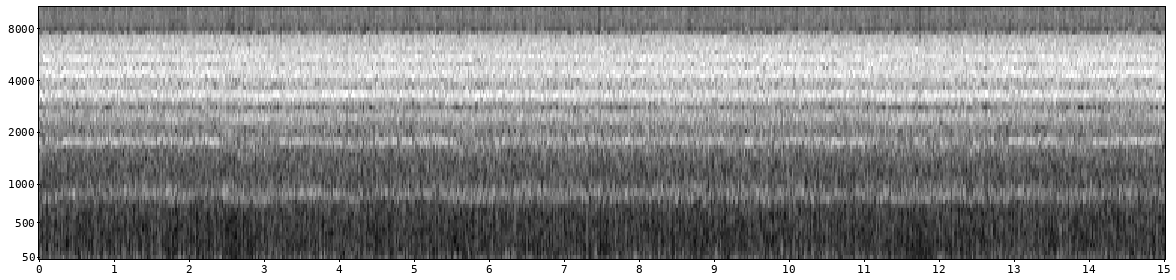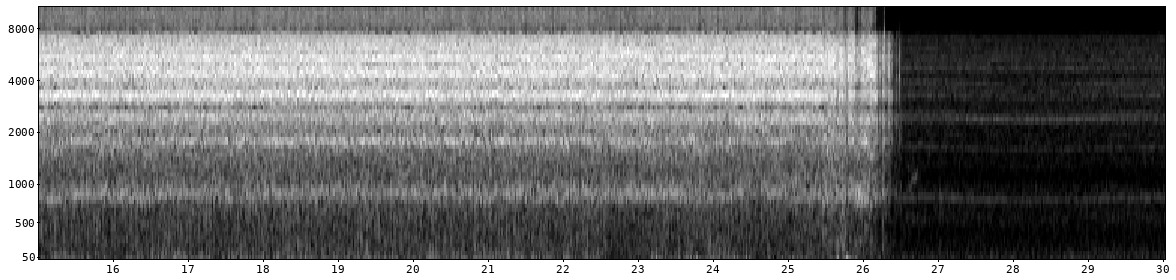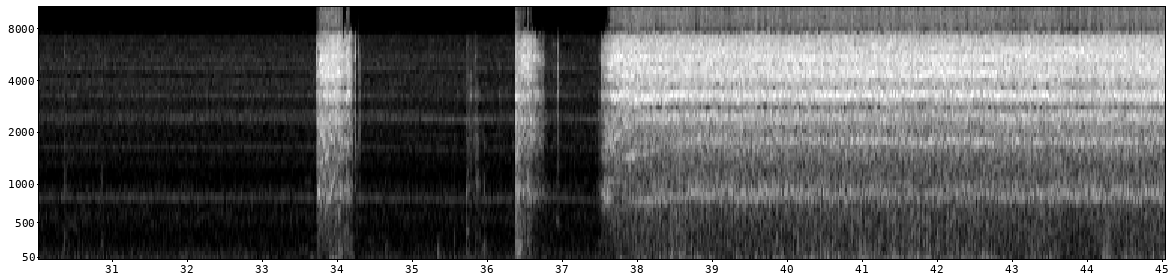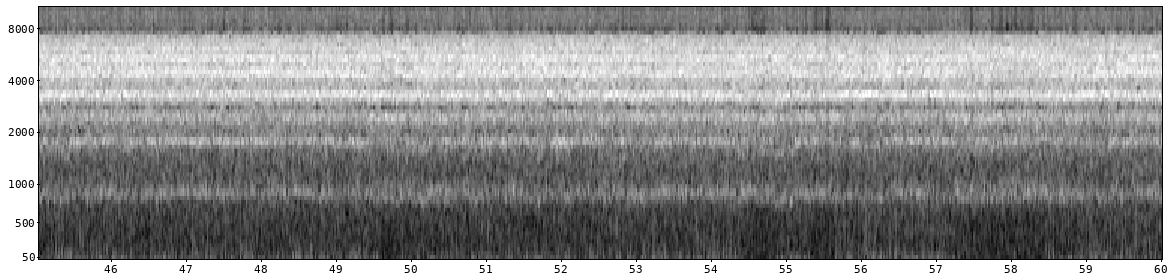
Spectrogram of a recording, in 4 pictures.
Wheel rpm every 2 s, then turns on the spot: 230, 230, 230, 230, 230, 220, 230, 230, 230, 240, 240, 230, 220, 10, 0, 0, 20, 20, 30, 220, 230, 220, 230, 230, 230, 230, 230, 230, 220, 220.
none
